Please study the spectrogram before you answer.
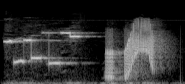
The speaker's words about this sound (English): You will know it is time to turn the page when you hear R2-D2 beep like this.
